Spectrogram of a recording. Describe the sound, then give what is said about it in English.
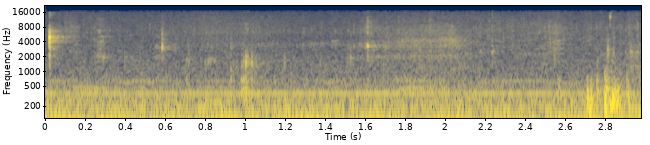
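Someone takes a quiet sip of Coke Zero soda, with a few soft, wet mouth clicks and a gentle swallow over a low hum. No one speaks. “All right, let's get into the bonus session after a sip of Coke Zero.”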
